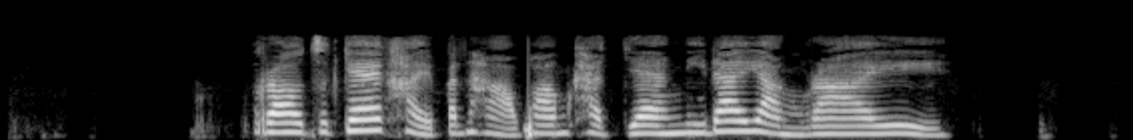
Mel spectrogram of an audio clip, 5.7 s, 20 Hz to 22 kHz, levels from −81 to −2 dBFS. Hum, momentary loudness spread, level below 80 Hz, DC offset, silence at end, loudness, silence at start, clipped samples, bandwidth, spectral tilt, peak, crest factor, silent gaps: none; 7 LU; -64 dBFS; under 0.1%; 0.95 s; -18 LUFS; 1.25 s; under 0.1%; 8 kHz; -4.5 dB/octave; -2 dBFS; 18 dB; none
